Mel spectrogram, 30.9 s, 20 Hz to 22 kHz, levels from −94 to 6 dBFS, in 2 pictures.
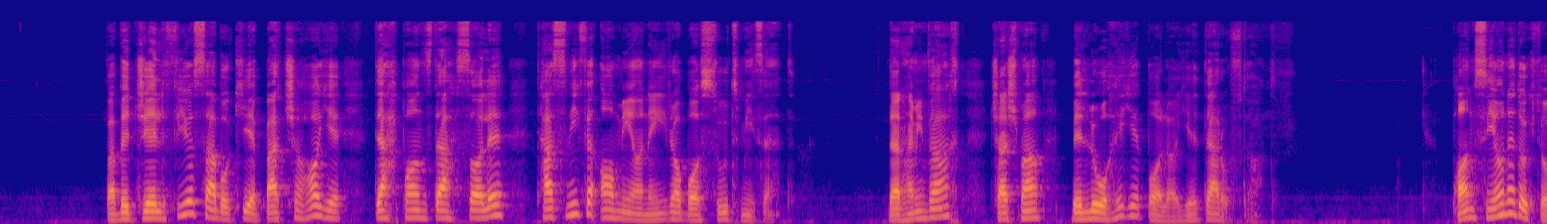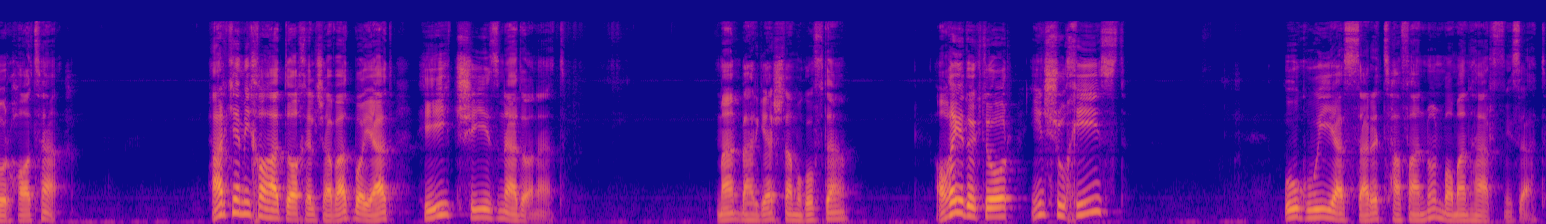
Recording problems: none

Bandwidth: 14.5 kHz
